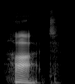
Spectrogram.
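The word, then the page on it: hot: british-english-pronunciation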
